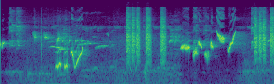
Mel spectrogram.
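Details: White-rumped shama lure song: a varied mix of whistled slurs and short sweeping notes broken by loud harsh broadband bursts, with a faint background hum.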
